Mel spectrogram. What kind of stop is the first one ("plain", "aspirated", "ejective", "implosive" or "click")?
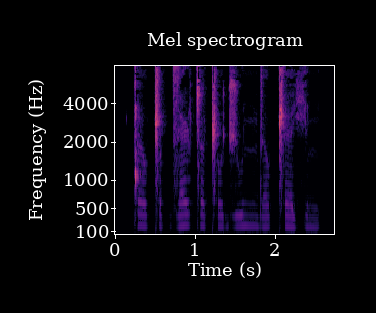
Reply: click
